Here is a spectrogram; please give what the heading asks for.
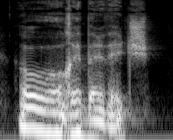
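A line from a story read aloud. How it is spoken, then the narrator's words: Sighing. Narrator (German): seufzte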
